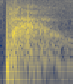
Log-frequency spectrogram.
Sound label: SHOT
